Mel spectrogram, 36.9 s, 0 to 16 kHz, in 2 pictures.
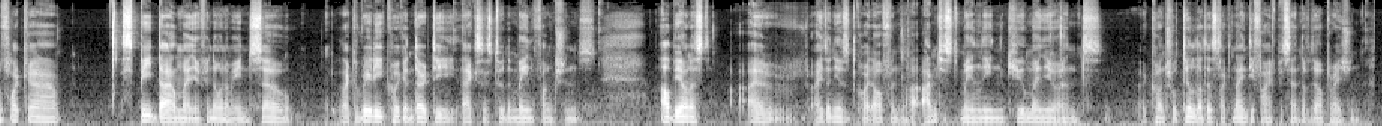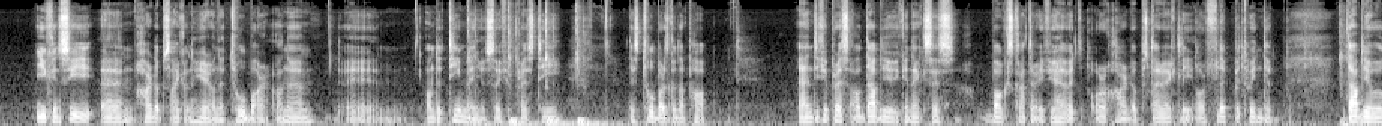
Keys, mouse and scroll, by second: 12.0 q, 14.0 ctrl+`, 24.6 t, 25.2 t, 25.7 t, 26.1 t, 29.6 alt+w, 30.7 alt+w, 32.9 alt+w, 33.3 alt+w, 33.7 alt+w, 34.0 alt+w, 34.3 alt+w, 34.7 alt+w, 35.0 alt+w, 35.2 alt+w, 35.5 alt+w, 35.8 alt+w.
